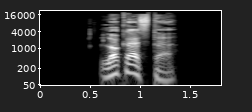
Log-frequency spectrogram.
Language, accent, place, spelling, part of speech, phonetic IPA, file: German, Germany, Berlin, lockerster, adjective, [ˈlɔkɐstɐ], De-lockerster.ogg
- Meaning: inflection of locker: 1. strong/mixed nominative masculine singular superlative degree 2. strong genitive/dative feminine singular superlative degree 3. strong genitive plural superlative degree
